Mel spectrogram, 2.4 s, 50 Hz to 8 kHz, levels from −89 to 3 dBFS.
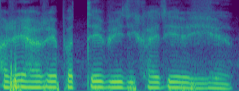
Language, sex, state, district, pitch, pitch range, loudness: Hindi, female, Arunachal Pradesh, Papum Pare, 180 Hz, 170-185 Hz, -18 LUFS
